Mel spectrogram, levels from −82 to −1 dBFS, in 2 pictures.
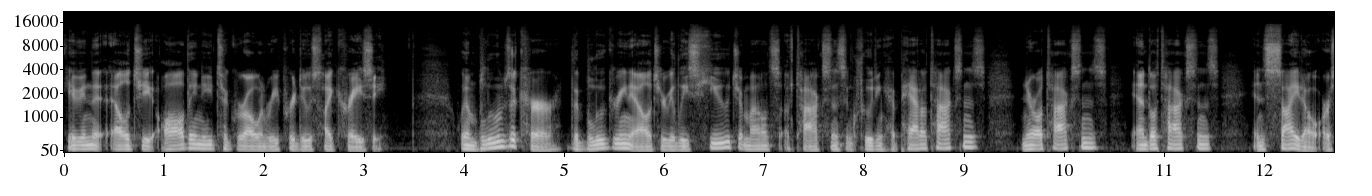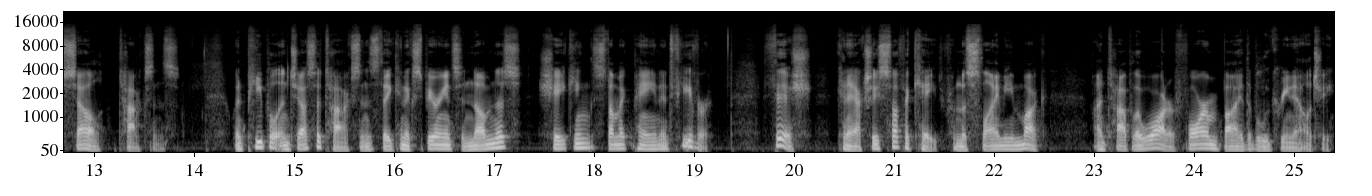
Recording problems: none

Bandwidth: 15 kHz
